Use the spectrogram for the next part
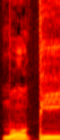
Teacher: boleh dibaca tawas artinya sedang. yaitu panjangnya dua alif atau empat harakat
